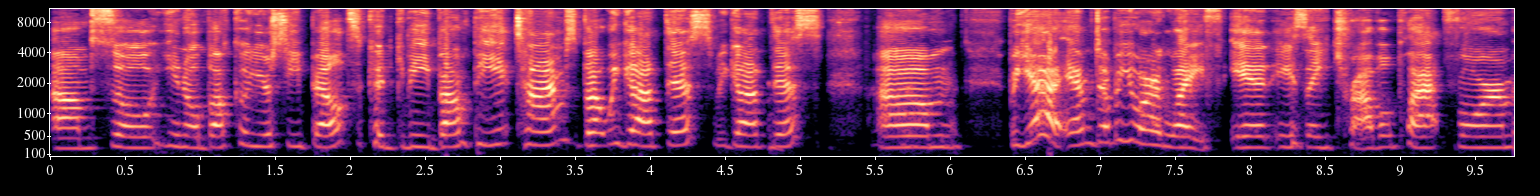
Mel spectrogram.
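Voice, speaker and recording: Speaking at a fairly slow pace, a woman projects a high, bright, sharp voice with ordinary pitch variation and big swings in loudness. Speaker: network marketing entrepreneur. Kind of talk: livestream sales pitch. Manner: animated.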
